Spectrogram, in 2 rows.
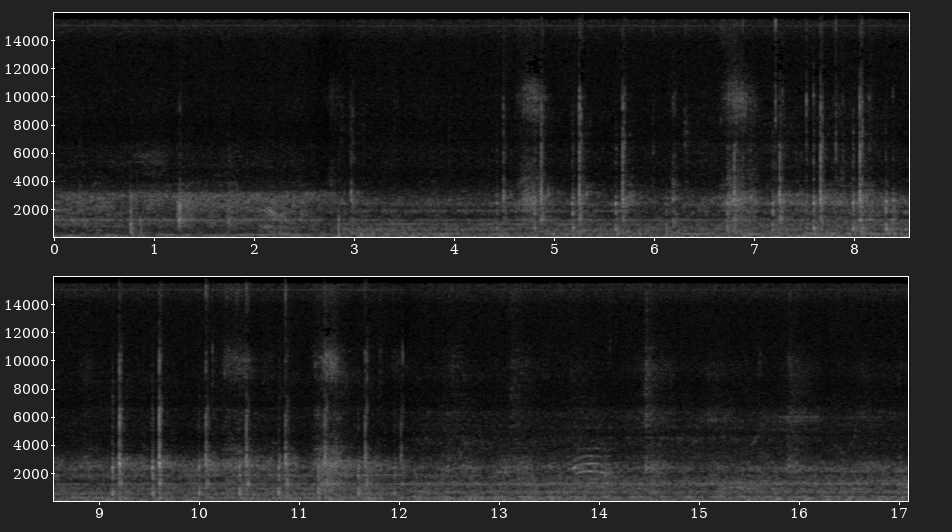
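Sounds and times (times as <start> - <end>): faint engine hum: 0.0 - 17.0
train rumbling: 0.0 - 17.0
clicks and knocks of wheels: 0.6 - 2.0, 2.7 - 3.2, 4.3 - 12.2.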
